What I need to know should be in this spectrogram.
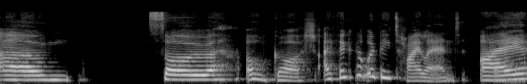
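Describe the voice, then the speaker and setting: Speaking very slowly with lively intonation, a woman with a New Zealand accent uses a fairly high pitch over a quiet background. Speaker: business owner. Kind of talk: podcast interview.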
